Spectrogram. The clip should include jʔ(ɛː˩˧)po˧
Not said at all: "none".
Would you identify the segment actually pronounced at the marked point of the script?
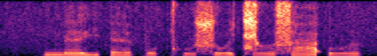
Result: ɛː˩˧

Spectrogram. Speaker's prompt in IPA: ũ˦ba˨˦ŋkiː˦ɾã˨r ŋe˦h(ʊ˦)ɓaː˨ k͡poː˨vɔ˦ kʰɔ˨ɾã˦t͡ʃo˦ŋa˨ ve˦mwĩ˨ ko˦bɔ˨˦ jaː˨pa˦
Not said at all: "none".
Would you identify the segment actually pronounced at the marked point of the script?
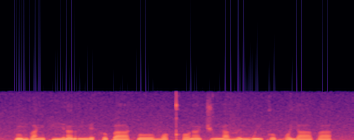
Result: ʊ˦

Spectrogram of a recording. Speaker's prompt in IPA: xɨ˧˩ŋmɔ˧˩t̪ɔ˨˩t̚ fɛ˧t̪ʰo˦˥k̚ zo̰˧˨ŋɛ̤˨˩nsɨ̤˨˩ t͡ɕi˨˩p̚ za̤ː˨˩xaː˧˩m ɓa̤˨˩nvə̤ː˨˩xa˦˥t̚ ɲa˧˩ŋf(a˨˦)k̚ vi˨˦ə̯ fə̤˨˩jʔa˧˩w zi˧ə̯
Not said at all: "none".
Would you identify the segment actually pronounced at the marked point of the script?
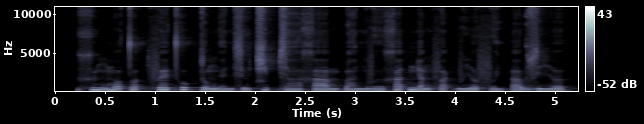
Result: a˨˩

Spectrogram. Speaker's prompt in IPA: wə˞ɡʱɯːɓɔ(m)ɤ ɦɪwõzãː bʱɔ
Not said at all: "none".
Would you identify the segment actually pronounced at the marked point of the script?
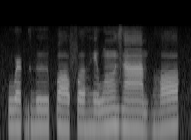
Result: f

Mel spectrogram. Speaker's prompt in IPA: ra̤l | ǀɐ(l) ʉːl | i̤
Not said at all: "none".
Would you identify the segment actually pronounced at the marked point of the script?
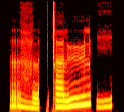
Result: l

